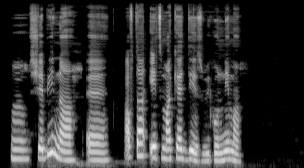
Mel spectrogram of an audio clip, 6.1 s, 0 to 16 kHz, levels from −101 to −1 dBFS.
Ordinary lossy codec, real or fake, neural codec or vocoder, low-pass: none; real; none; 14.4 kHz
